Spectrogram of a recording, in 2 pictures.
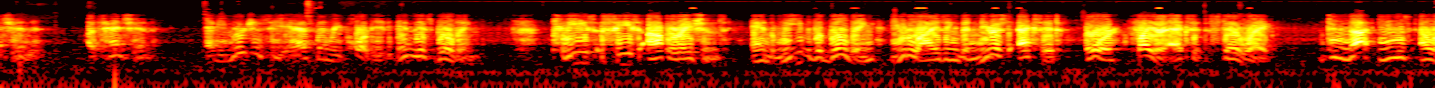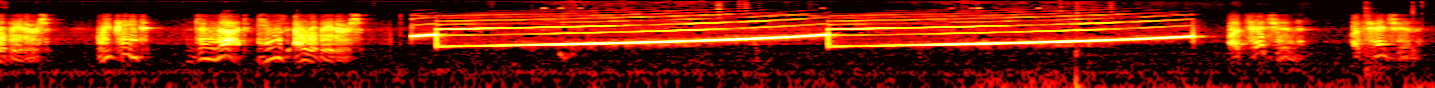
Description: Sounds of evacuation_ Voice of announcer who says in English to leave the building, the fire alarm has gone off
• Category: Fire alarm
• Quality: High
